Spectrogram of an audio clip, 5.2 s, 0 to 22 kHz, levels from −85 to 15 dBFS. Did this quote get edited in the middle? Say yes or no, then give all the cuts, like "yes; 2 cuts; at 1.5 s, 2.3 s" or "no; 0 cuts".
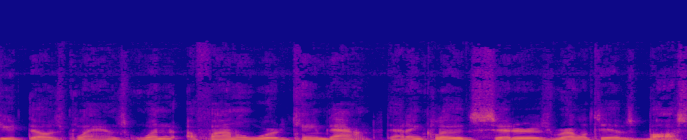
yes; 1 cut; at 2.9 s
